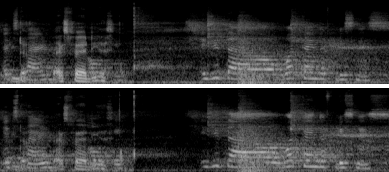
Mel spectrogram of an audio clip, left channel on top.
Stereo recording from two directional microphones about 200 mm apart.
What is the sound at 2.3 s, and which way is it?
Speech, 20° left (ahead or behind).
